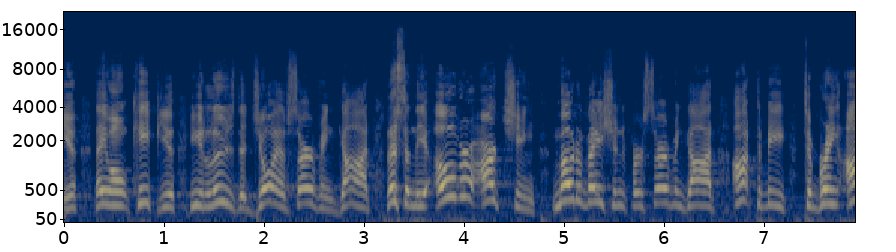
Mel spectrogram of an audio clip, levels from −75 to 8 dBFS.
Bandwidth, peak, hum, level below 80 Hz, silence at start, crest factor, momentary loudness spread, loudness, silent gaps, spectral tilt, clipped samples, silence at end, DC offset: 16.5 kHz; -8 dBFS; none; -62 dBFS; 0 s; 18 dB; 10 LU; -26 LUFS; none; -3 dB/octave; under 0.1%; 0 s; under 0.1%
